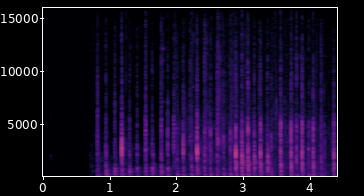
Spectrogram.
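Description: A few people clapping by hand, beginning about a second in: quick, uneven individual claps rather than the dense wash of a large crowd.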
